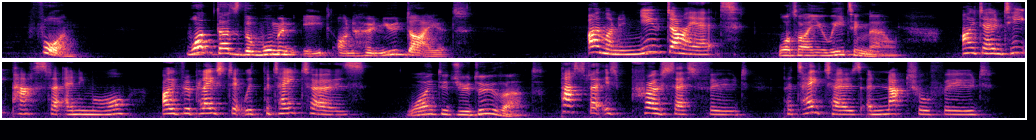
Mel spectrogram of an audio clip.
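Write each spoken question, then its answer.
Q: What does the woman eat on her new diet?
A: Potatoes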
